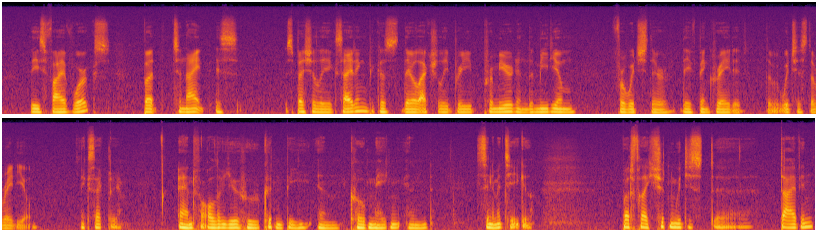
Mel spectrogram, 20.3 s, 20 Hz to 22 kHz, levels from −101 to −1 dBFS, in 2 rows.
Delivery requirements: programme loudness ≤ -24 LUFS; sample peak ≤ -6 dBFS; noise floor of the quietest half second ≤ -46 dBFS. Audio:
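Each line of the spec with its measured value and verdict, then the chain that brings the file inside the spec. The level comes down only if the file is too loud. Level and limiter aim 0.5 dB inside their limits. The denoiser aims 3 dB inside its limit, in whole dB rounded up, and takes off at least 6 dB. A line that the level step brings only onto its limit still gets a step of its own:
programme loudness -17.0 LUFS: fail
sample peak -2.0 dBFS: fail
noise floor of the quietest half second -43 dBFS: fail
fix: gain -7.5 dB

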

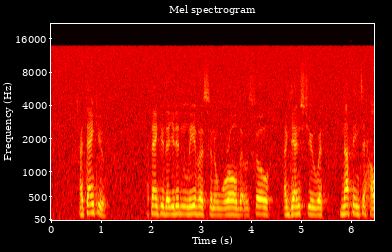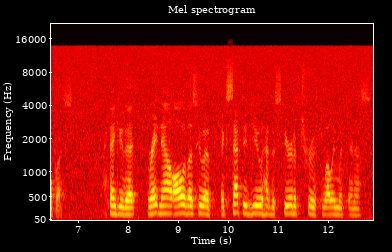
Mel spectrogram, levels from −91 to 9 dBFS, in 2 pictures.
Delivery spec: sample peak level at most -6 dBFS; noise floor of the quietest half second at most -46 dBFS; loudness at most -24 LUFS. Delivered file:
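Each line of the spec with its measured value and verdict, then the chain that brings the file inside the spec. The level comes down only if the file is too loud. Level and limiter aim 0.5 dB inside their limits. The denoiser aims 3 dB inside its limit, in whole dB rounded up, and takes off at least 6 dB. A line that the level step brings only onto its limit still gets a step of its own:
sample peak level -5.5 dBFS: fail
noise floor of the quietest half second -38 dBFS: fail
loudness -21.0 LUFS: fail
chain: denoiser 8 dB, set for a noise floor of -38 dBFS; gain -3.5 dB

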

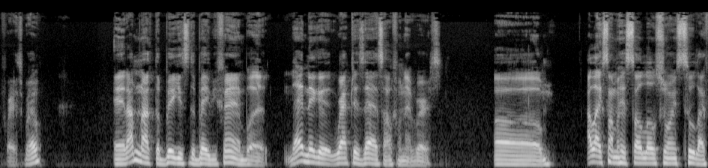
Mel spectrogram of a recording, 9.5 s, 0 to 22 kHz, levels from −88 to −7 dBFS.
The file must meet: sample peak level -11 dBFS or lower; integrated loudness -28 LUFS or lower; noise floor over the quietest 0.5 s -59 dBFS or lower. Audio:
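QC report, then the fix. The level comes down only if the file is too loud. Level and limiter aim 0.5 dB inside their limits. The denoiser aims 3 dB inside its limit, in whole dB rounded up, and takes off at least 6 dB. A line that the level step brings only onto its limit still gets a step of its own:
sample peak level -4.5 dBFS: fail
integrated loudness -22.0 LUFS: fail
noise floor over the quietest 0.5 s -63 dBFS: OK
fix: gain -6.5 dB; limiter -11.5 dBFS

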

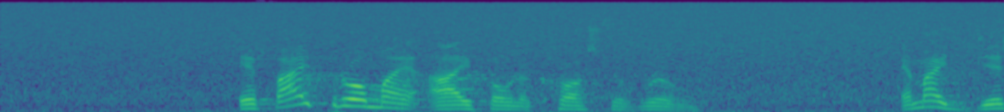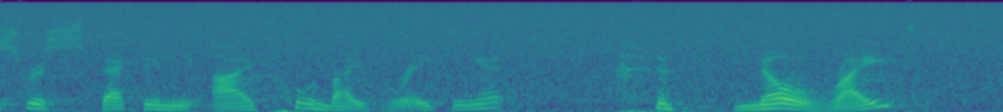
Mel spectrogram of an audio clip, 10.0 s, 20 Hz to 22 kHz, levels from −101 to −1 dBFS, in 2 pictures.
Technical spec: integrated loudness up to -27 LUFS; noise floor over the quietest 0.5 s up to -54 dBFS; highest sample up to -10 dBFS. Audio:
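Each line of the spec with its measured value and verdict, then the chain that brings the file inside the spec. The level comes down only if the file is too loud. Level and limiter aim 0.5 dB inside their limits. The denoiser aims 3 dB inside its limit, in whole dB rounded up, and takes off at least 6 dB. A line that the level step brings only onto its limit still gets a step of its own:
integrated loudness -35.5 LUFS: OK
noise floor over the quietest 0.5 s -44 dBFS: fail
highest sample -16.0 dBFS: OK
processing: denoiser 13 dB, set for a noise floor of -44 dBFS

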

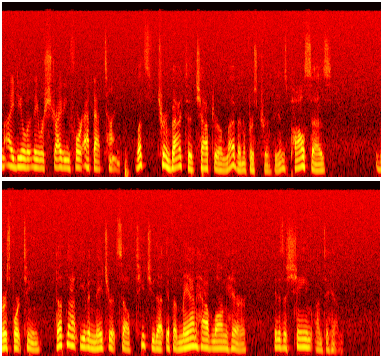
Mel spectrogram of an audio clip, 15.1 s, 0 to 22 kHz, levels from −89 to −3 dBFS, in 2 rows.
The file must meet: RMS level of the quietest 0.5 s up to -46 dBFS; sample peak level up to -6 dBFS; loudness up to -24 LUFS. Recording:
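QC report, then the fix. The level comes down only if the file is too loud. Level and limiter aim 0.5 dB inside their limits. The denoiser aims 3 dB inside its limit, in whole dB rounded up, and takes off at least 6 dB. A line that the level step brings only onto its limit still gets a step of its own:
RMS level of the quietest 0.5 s -41 dBFS: fail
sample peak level -10.5 dBFS: OK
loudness -29.0 LUFS: OK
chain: denoiser 8 dB, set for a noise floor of -41 dBFS

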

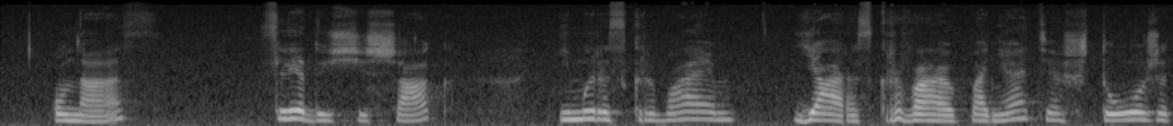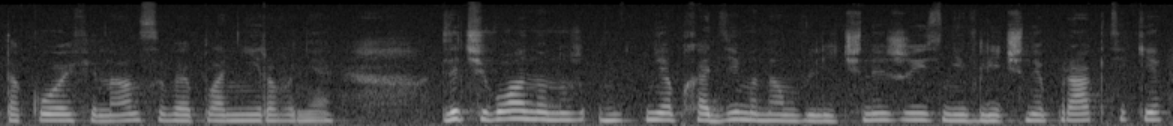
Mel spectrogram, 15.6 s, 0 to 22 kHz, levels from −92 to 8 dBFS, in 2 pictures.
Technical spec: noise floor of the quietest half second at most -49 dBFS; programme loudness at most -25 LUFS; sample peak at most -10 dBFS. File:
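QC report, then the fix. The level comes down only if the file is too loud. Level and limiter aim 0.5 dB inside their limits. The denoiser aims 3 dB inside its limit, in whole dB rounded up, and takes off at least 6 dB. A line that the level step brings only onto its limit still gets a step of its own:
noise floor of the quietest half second -55 dBFS: OK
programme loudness -31.5 LUFS: OK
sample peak -11.5 dBFS: OK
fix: none

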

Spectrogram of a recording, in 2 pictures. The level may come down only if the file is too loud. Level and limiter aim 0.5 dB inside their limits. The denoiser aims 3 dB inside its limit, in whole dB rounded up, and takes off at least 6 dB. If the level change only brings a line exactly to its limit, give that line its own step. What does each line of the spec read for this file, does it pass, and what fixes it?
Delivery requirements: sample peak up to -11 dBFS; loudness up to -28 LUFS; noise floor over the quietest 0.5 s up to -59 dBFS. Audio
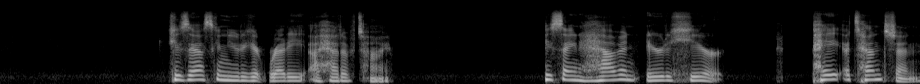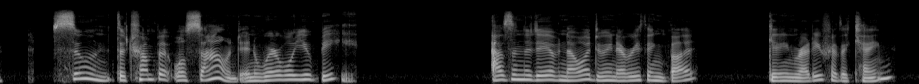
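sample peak -2.5 dBFS: fail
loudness -24.0 LUFS: fail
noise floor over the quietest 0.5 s -66 dBFS: OK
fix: gain -4.5 dB; limiter -11.5 dBFS

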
